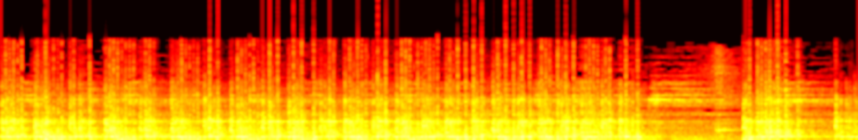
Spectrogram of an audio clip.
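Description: Chenda drums playing a fast, dense roll as accompaniment to a theyyam dance. The roll thins briefly a little past three seconds in, then comes back loud just before the end.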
